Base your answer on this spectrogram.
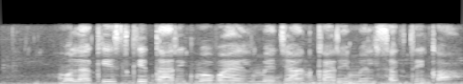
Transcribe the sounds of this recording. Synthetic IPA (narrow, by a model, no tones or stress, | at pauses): mʊlakɪsket̪aːɾiːkmoːbaːɪlmẽd͡ʒaːnkaːɾimɪlsɐkt̪eɡaː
